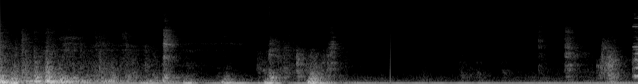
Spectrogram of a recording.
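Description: Wooden knocks and small clicks as a Regina disc music box's cabinet and mechanism are handled to set it playing.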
